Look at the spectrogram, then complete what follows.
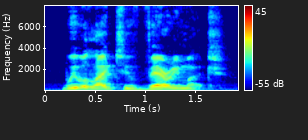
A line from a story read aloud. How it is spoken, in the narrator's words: barked Tok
